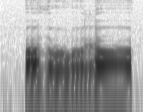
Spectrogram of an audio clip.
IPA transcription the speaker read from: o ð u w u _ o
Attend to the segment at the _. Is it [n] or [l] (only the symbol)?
l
